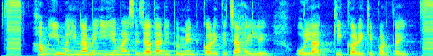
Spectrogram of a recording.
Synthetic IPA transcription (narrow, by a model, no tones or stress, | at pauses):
həmiməɦinameʔiemajsẽd͡ʒjad̪aɖipemeɳʈkəɾeket͡ʃaɦəɪle | olakikəɾekepəɾt̪əj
